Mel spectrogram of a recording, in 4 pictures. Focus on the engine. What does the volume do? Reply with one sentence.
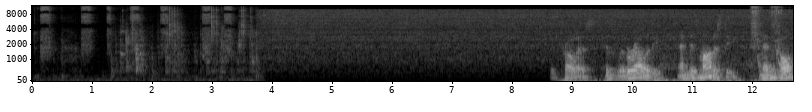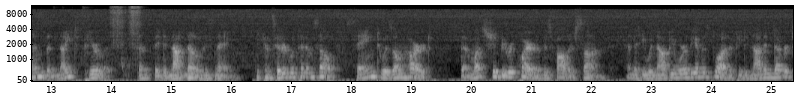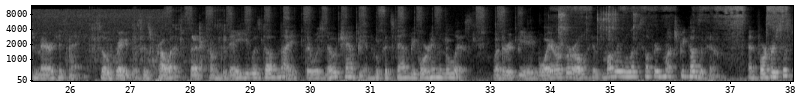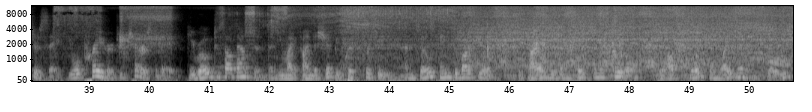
The volume of the engine goes up.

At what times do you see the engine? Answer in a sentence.
You can hear the engine from 43.1 to 50.7 s.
